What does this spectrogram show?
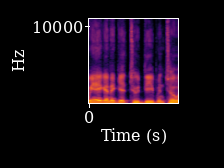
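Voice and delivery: ordinary delivery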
